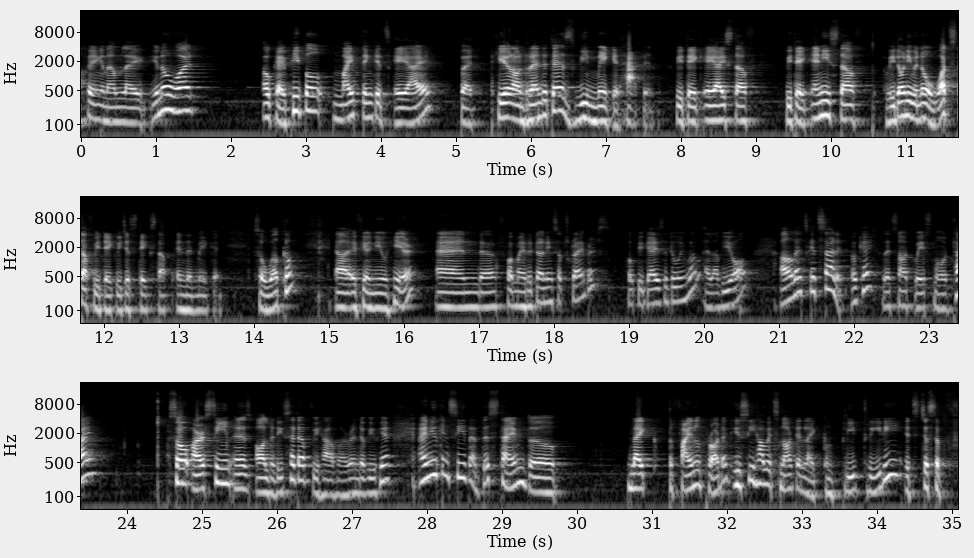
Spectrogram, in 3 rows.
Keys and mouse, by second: 23.3 middle click, 24.1 shift+middle click, 24.9 middle click, 25.5-25.8 shift+middle drag.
